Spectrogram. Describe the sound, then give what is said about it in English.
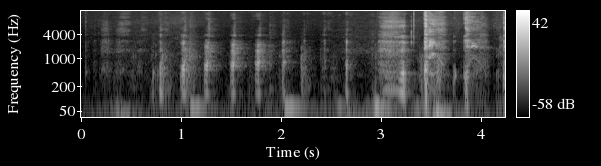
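A loud fit of coughing, a rapid run of harsh bursts one after another, with a heavier, raspier cluster of coughs toward the end. No talking. “Excuse the coughs.”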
